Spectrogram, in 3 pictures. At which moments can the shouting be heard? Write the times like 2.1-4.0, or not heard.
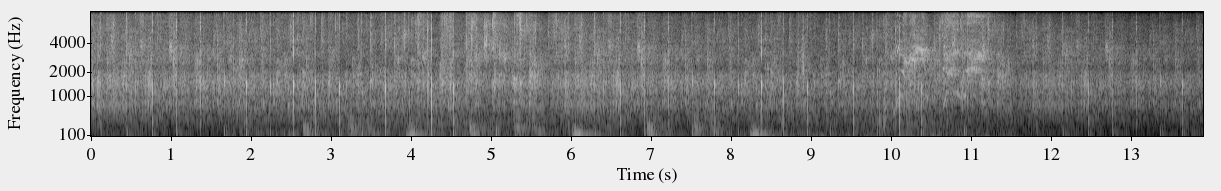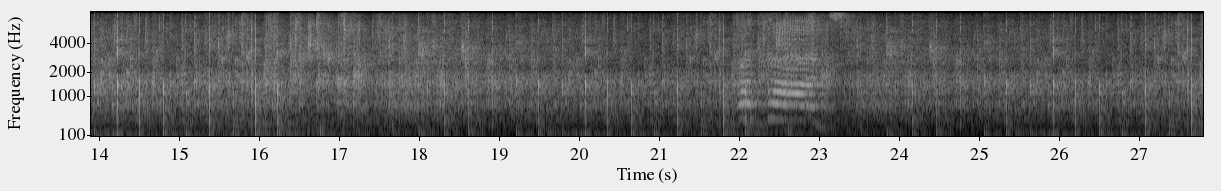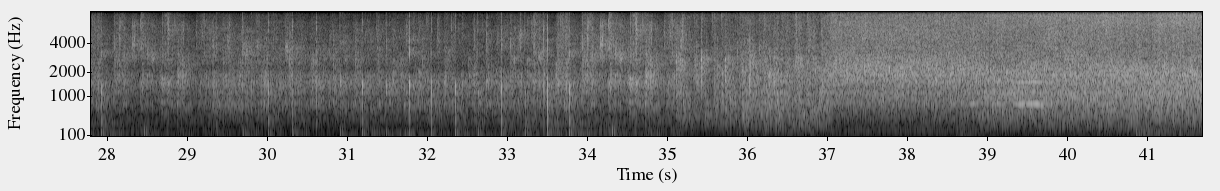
10.0-11.2, 21.9-23.3, 38.5-39.8.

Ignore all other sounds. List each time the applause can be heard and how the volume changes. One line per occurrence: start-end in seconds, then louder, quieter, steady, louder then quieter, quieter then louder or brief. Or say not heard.
0.0-41.6 quieter then louder.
